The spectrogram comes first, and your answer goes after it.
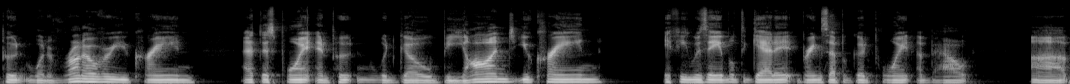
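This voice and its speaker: A man giving an informal, opinionated political recap as a commentator, talking from notes in a halting, dismissive way. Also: on the low side, fairly bright tone.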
